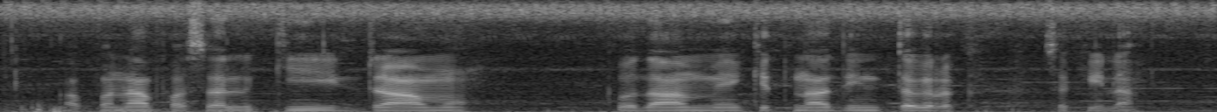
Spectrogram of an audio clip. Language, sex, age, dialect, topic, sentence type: Bhojpuri, male, 18-24, Western, agriculture, question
